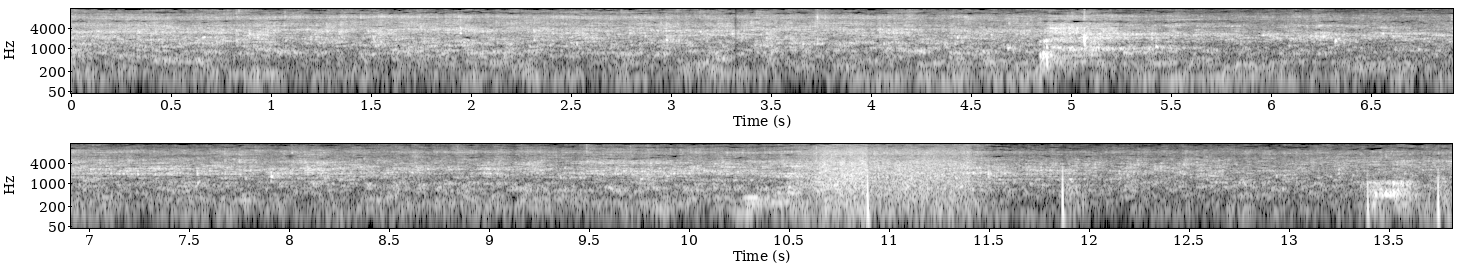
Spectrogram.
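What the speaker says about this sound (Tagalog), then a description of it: "andyan na yung ilog sa baba" River water runs near a jungle waterfall in Lagonoy, Camarines, a continuous gushing wash with a few louder splashing surges and no talking.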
